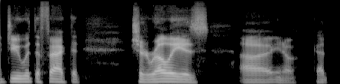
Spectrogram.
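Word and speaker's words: Ciattarelli: classic Italian name, even pronounces it uh as someone who is Italian would pronounce it with the ch instead of a cedarelli.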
